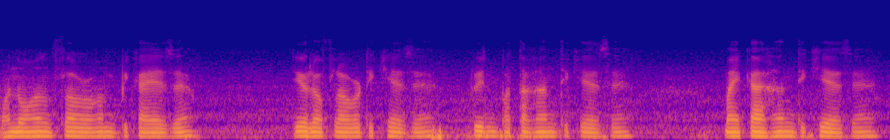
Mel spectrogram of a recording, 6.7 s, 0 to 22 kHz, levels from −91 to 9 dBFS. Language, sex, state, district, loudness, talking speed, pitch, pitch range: Nagamese, male, Nagaland, Kohima, -21 LUFS, 170 wpm, 120 Hz, 115-125 Hz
